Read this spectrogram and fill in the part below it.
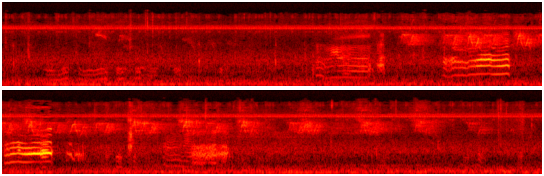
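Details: Backyard hens in a cozy coop giving a run of loud, nasal, harmonic squawking clucks in short bursts, the strongest pair in the middle, with quieter murmuring clucks before and after and a low background hum.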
